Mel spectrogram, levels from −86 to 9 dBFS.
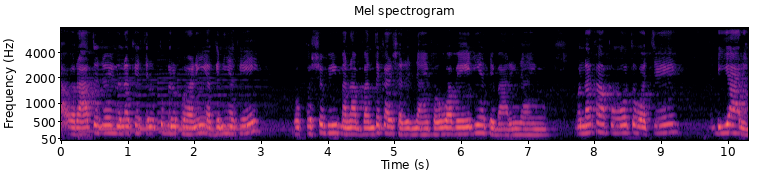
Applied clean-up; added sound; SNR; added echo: none; Piano; 13 dB; reverberation time 0.2 s.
